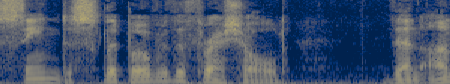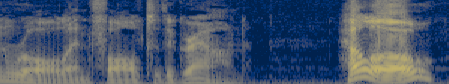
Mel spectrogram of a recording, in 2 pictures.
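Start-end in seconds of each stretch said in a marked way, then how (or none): 5.3-5.9 high, loud startled call; sailor's cry. A narrator's reading. Sailor seeing the ladder suddenly fall, crying out. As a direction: cry out sharply in surprise. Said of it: "cried the sailor".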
